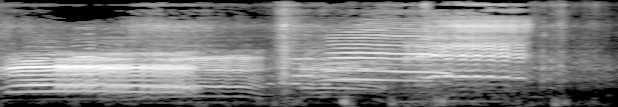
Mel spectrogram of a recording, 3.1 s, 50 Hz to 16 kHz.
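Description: A flock of sheep, a herd of some 200 to 300 driven for grazing in Pudukkottai, bleats close by in overlapping, drawn-out calls that rise and fall, loud at first and then in a second burst, with no talk.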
